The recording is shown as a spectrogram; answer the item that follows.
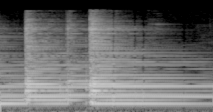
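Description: Long-neck bağlama strummed in a short rhythm figure with the bottom string fretted along with the others: a chord rings on from a stroke just before, then two more strokes about two-thirds of a second apart, each ringing out and slowly fading.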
